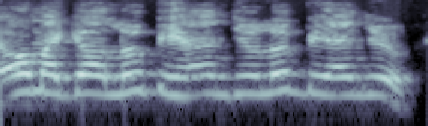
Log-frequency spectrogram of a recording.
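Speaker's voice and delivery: high-pitched alarmed cry, held back in volume; urgent mock scream, high all through; retold scream. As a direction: imitate someone screaming a warning. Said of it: "he started screaming".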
